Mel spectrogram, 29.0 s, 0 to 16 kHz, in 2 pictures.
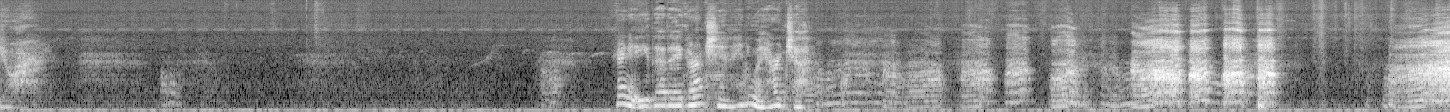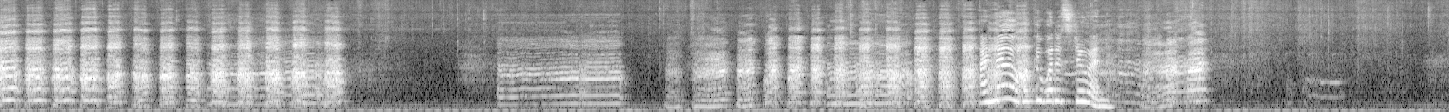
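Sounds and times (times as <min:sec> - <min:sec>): constant low hum: 0:00.0 - 0:28.9
hens clucking: 0:01.4 - 0:04.0, 0:05.2 - 0:28.9.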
